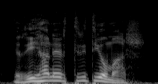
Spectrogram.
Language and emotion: Bengali, neutral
